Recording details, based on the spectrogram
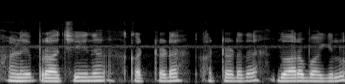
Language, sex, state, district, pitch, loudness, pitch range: Kannada, male, Karnataka, Dharwad, 165 Hz, -17 LUFS, 155-175 Hz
